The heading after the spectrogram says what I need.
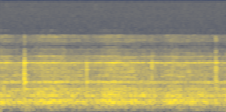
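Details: Chevrolet Celta rear wheel, drum turning slowly: faint scrape about every two-thirds of a second, from brake drum rubbing against loose parking-brake springs.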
